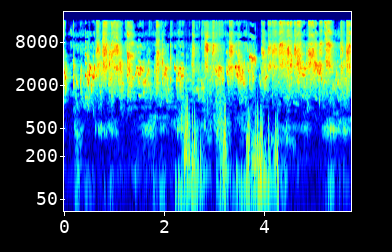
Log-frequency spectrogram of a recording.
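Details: In the evening, budgerigars flutter and chirp. Ongoing high, scratchy chatter is broken by bursts of flapping wings and rustling thumps in the middle of the recording.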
